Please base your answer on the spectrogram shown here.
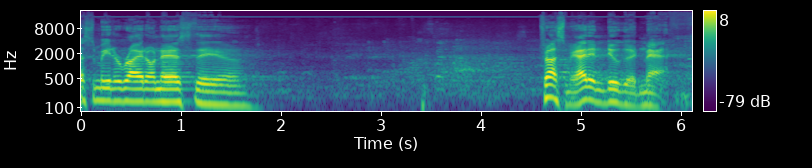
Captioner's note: audience laughing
